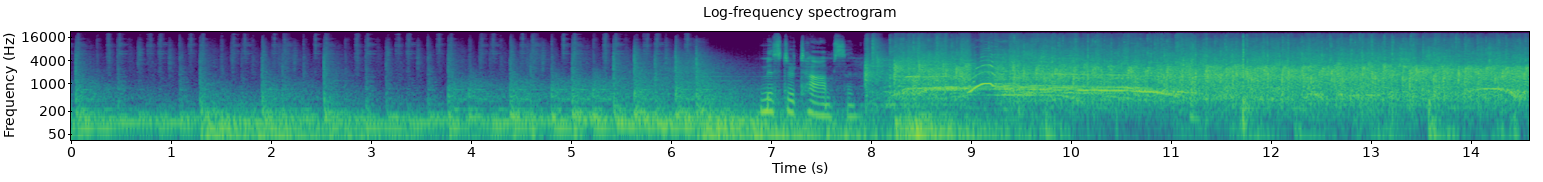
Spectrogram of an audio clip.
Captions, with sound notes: Mr. Thompson. (AUDIENCE CHEERING)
